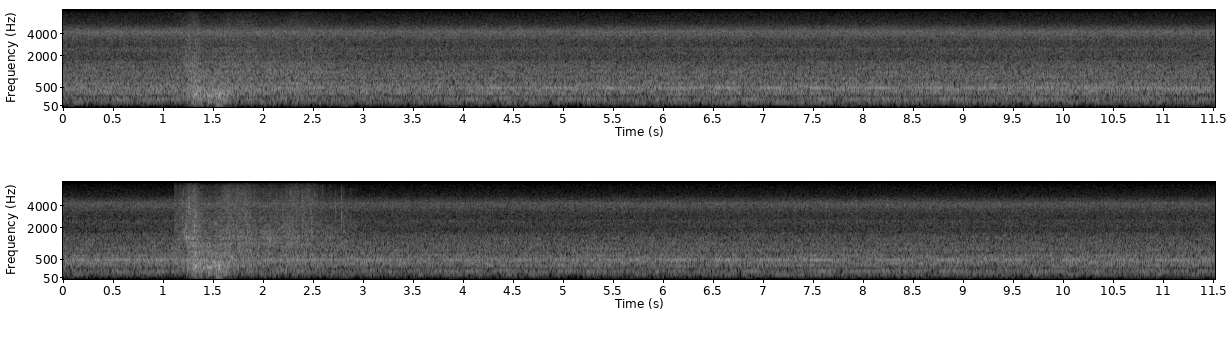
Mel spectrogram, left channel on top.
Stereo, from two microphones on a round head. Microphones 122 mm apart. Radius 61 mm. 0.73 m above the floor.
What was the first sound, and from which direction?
A splash, 50° right (ahead or behind).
